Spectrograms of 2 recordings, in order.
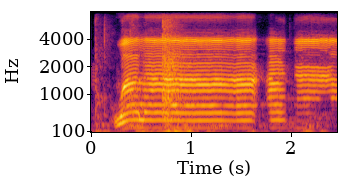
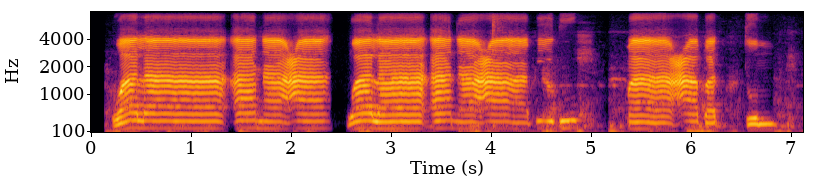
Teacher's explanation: maka ketika berhenti pada lafaz ana di sini, maka dibaca nunnya dibaca panjang 2 harokat. Kalau kita wasol maka dibaca 1 harokat saja.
